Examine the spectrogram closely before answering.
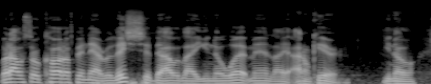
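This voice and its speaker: Medium pitch from a man, varying by ordinary amounts. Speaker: minister. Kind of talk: casual chat. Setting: livestream. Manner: fast.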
